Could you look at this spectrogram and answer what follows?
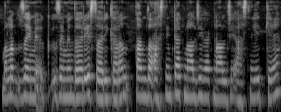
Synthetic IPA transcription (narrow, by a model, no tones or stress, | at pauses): mɐt̪lɐbzɐmzimind̪ɐɾesd̪əɾikɐɾɐnt̪ɐmʲd̪ɐaːsnimʈeknaːld͡ʒiʋeknaːld͡ʒiasniek̪̚ke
